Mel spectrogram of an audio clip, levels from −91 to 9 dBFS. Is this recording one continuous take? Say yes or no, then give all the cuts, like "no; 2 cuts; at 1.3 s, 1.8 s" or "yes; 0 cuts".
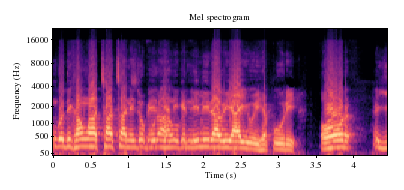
no; 1 cut; at 1.6 s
